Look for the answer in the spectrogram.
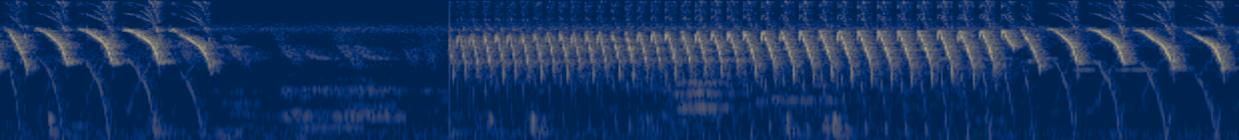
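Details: Singing canary alternating repeated down-slurred whistles with a long, fast, rattling trill, ending in more swooping whistled notes.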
